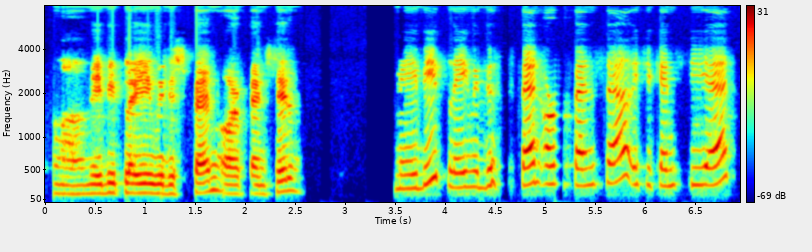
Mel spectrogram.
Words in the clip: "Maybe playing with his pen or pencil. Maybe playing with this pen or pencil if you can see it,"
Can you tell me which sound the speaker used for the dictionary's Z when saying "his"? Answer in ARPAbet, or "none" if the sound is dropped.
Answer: S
